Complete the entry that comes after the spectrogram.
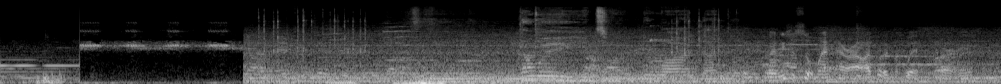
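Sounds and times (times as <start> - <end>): crickets chirping: 0.8 - 2.6
background music: 2.6 - 7.9.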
